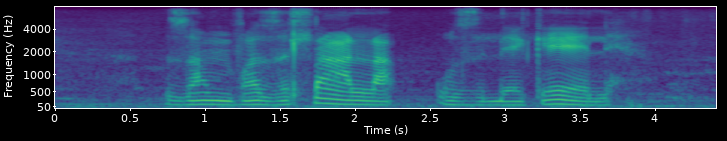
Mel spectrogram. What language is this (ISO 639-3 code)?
xho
